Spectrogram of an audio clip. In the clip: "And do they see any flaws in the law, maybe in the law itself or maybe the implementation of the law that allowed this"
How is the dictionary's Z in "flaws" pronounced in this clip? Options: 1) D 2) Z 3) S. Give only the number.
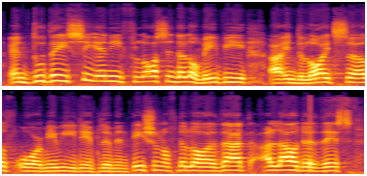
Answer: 3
